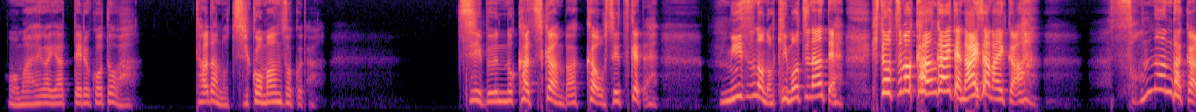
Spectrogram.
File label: boy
